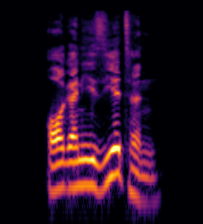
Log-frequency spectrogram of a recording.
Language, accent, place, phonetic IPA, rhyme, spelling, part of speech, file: German, Germany, Berlin, [ɔʁɡaniˈziːɐ̯tn̩], -iːɐ̯tn̩, organisierten, adjective / verb, De-organisierten.ogg
- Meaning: inflection of organisieren: 1. first/third-person plural preterite 2. first/third-person plural subjunctive II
